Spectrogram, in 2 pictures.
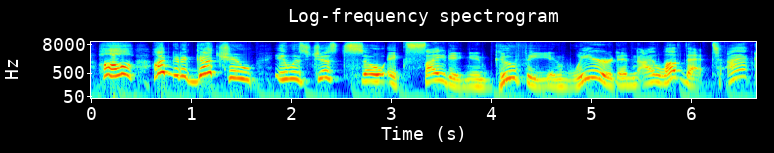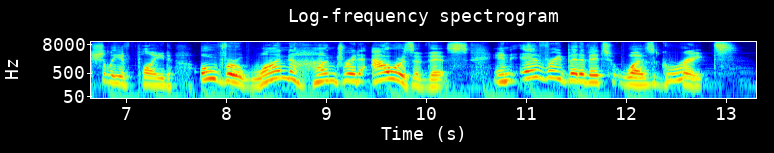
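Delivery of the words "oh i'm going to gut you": high, raised, squeaky, silly cartoon voice. Playing as Jason in a game, smashing down cabin doors to kill people, in a silly Mickey Mouse voice. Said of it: "be like Mickey Mouse".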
